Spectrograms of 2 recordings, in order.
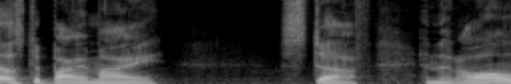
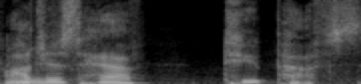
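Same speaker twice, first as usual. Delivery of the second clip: put-on British accent, quieter; 5 dB quieter than usual. Imitating a smoker promising only a little: put-on British accent. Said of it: "Are you talking in a British accent?".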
